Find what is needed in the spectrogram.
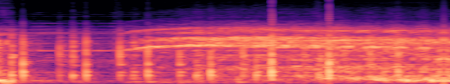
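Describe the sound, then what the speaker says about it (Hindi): A horse gives a loud, drawn-out neigh right after a few quick hoof clops, the whinny wavering and trailing off over about two seconds. "घोड़ा आवाज भी दे रहा है।"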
